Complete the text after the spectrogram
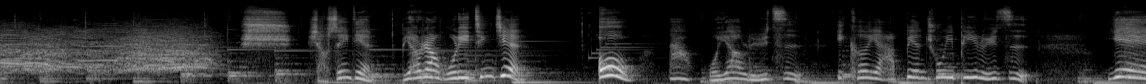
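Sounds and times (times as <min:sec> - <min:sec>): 
villagers cheering: 0:00.0 - 0:02.3
speech: 0:02.4 - 0:05.4, 0:06.0 - 0:06.4, 0:07.1 - 0:11.4.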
